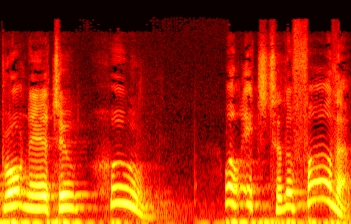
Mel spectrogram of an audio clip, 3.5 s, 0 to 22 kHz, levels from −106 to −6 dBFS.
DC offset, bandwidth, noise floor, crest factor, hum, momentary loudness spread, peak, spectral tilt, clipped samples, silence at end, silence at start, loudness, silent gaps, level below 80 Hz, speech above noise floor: under 0.1%; 16 kHz; -52 dBFS; 18 dB; none; 11 LU; -6 dBFS; -5.5 dB/octave; under 0.1%; 0 s; 0 s; -24 LUFS; none; -48 dBFS; 30 dB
